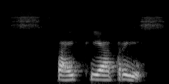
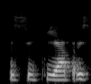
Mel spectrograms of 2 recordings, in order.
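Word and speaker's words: psychiatrist: Nah, psychiatris, bukan psikiatris, bukan gitu ya.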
